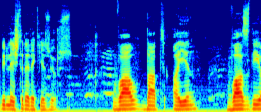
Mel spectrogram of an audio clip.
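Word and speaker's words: وضع: Vav, dat, ayın, vaz diye okunuyor.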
